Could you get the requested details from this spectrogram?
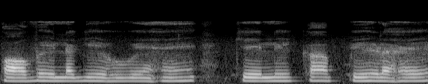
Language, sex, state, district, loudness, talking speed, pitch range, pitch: Hindi, male, Uttar Pradesh, Lucknow, -19 LUFS, 110 wpm, 160-165 Hz, 165 Hz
